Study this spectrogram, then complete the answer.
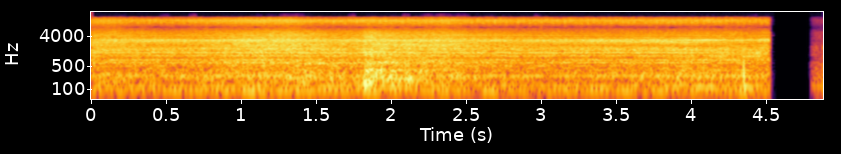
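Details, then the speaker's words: Customer-reported engine noise: the running engine makes a steady hissy whir with faint thin tones. The belt tensioner showed play and was worn. A new tensioner and belt cured the noise. "definitely a noise sounds like that tensioner to me"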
